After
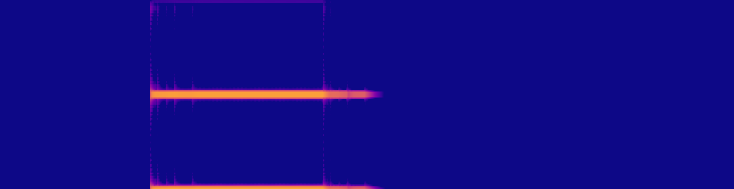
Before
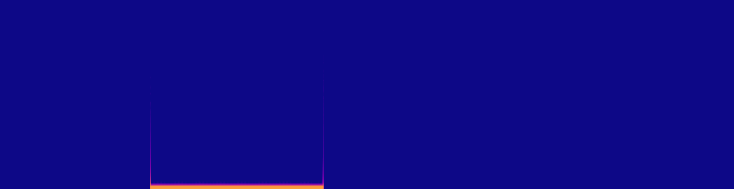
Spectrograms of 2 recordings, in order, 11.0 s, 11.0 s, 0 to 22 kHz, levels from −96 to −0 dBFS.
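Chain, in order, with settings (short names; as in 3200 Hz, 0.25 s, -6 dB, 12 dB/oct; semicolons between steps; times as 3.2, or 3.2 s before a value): metallic resonator 170 Hz, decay 0.33 s, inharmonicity 0.03; tapped delay 65/102/235/357/624 ms -17/-11/-19.5/-15/-18 dB; careless resampling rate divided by 4×, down filtered, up zero stuff; gain +4 dB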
